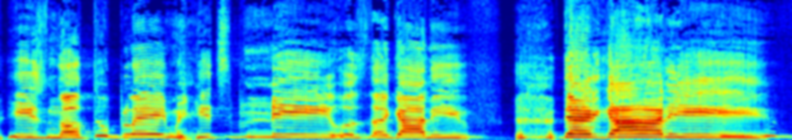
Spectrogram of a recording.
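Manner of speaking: high, anguished full-voiced shout; crying out. A narrator's reading. Feverish child confesses the theft in delirium, high desperate cry. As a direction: cry it out desperately, dragging the final words into a wail. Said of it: "I cried".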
